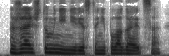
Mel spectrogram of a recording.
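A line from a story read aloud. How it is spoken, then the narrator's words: Serpent's snort. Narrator (Russian): хмыкнул змей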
